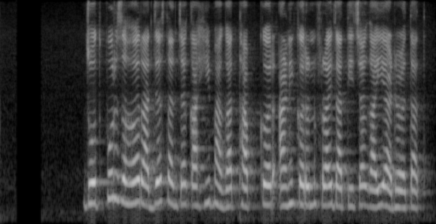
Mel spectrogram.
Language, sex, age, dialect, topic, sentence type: Marathi, male, 25-30, Standard Marathi, agriculture, statement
